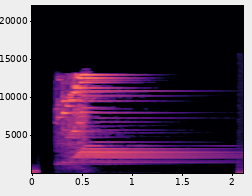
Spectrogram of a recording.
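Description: A single bright, high-pitched chime that strikes about a quarter second in and rings out, fading away over the next second and a half.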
